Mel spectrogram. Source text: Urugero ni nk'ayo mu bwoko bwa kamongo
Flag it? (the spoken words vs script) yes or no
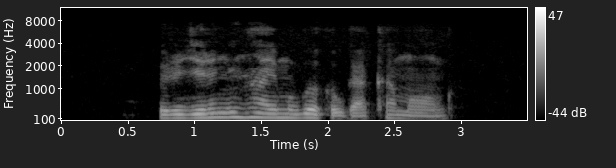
no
